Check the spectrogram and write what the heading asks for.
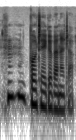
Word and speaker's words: Bottega Veneta: And I'm really proud of myself because apparently I've been pronouncing it wrong and I just learned it. So Bottega Veneta.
